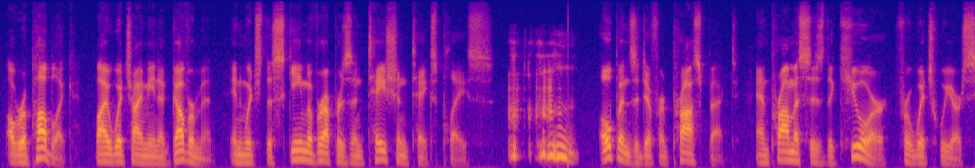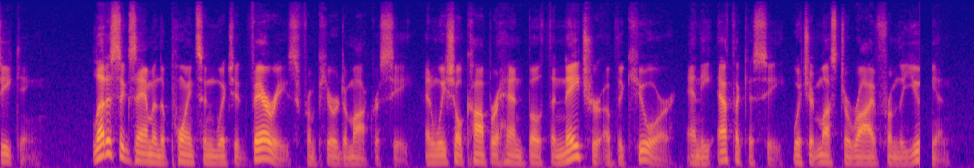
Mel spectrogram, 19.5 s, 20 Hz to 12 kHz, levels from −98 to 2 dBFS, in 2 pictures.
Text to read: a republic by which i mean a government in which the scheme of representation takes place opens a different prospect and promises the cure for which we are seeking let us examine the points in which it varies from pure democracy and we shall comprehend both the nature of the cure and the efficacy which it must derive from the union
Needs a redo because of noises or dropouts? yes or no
yes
